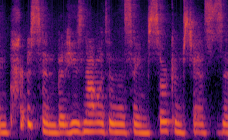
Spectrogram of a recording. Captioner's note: none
